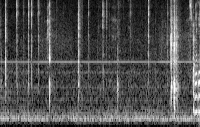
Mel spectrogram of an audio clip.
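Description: Faint, sparse small plastic clicks and taps as a hoverboard's wire connector is worked loose from its socket, with a quick cluster of clicks near the end.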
